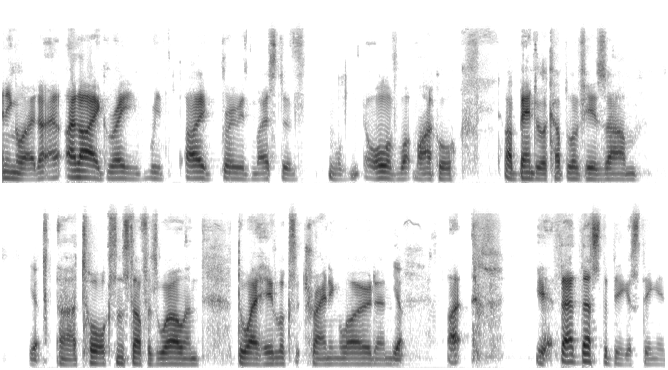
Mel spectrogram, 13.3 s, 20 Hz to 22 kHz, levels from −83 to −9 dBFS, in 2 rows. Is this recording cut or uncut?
cut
